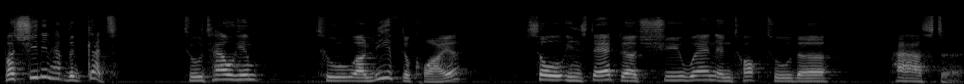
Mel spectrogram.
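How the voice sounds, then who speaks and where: High-voiced slow-talking pastor from Hong Kong. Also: male voice, expressive, a little mellow. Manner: unhurried, laughs at own jokes, frequent fillers. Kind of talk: sermon with humorous stories.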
